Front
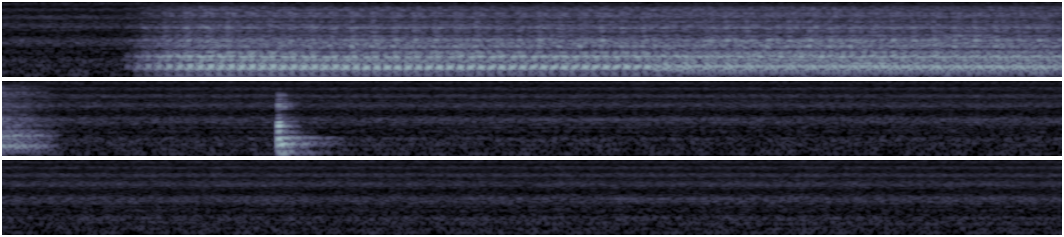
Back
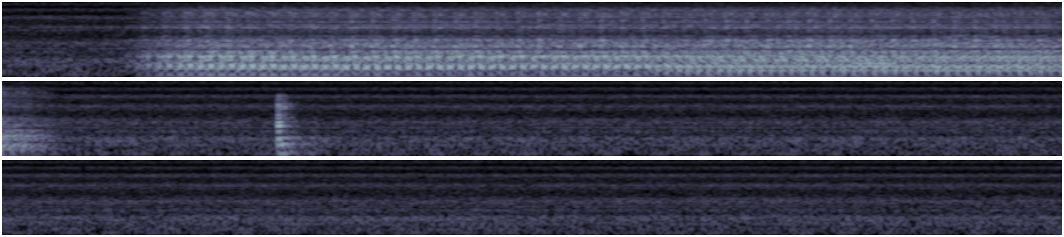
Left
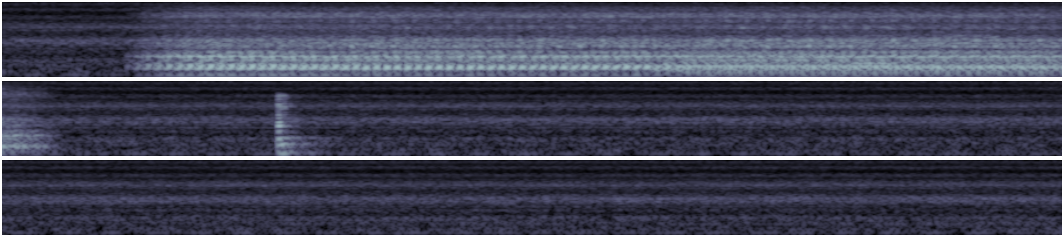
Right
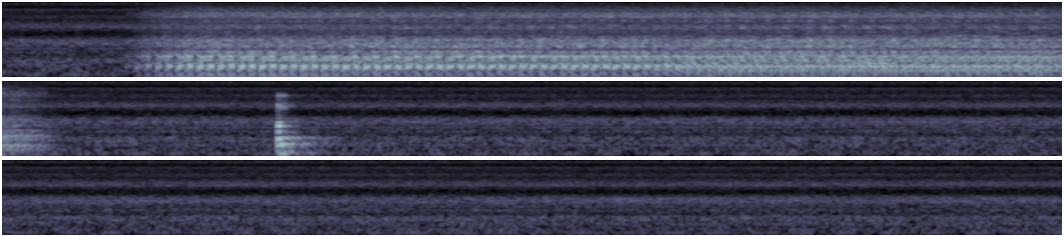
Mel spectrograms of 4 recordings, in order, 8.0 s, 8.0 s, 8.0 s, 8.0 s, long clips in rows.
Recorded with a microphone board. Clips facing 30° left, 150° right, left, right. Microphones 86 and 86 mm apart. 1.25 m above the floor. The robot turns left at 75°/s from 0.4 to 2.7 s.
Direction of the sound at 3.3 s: 35° right.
